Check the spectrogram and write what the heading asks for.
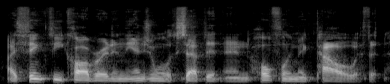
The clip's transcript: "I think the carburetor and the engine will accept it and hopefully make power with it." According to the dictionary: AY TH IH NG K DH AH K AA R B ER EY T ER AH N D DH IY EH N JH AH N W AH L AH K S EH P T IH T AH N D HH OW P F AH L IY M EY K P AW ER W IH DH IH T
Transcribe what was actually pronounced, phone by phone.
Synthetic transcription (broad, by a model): AY TH IH NG K DH AH K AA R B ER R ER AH N DH IY EH N JH AH N W AH L AH K S EH P T IH T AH N HH OW P F L IY M EY K P AW ER W IH DH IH T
